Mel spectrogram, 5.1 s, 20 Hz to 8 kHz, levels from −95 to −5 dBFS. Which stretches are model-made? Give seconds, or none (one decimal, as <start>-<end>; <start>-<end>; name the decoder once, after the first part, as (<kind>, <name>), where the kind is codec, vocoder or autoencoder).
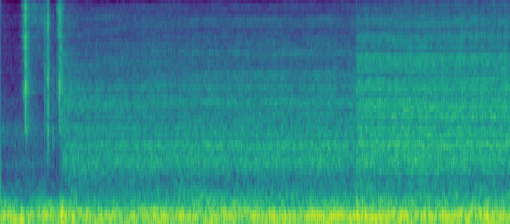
0.0-0.8 (vocoder, WaveNeXt); 3.5-5.1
